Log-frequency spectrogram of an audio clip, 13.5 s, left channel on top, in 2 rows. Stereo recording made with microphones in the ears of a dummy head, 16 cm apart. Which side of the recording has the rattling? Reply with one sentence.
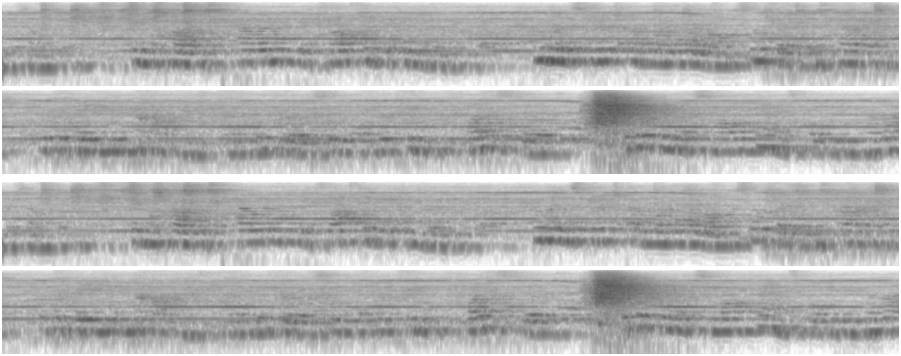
In this clip you hear the rattling on the left.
